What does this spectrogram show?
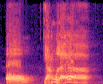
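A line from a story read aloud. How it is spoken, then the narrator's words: Startled cry. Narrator (Vietnamese): quái nhân mặt đỏ như chu sa, miệng kêu lên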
